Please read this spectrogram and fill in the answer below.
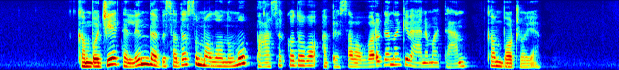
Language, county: Lithuanian, Klaipėda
